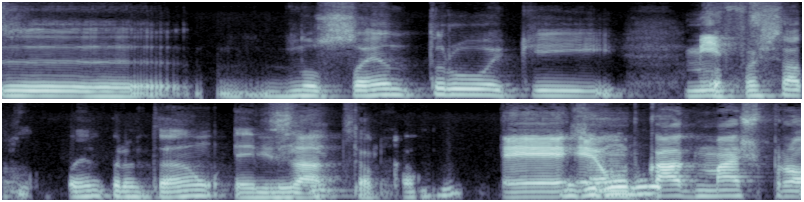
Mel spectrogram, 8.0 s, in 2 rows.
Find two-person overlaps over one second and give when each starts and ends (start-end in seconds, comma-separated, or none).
none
